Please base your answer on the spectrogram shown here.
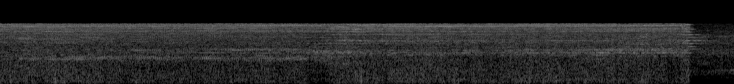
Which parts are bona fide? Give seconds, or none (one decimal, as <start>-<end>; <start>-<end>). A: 0.0-0.4; 2.7-7.3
